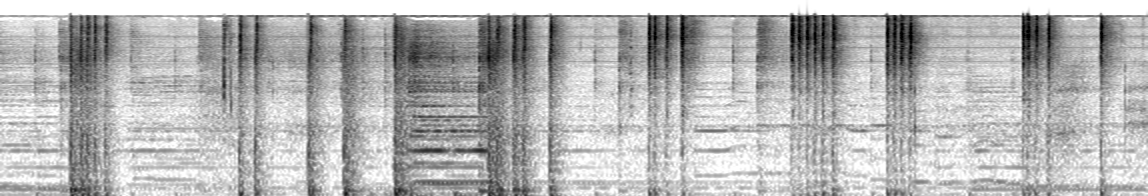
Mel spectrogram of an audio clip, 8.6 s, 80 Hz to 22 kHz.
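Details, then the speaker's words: LuxKit A3400 vintage tube preamp, kit built by a beginner: irregular sharp pops and crackles over a faint hum, louder when turned down to minus five; a popping fault, and inside the owner finds poor solder connections. "when I go down to minus five listen how much louder it pops up when I go down to negative five it's actually louder"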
